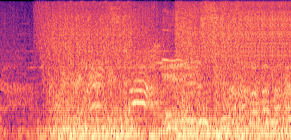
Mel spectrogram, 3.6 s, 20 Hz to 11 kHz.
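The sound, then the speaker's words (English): A rapid, dense flurry of hand slaps, a "1,000-hand slap" move, bursts in after a brief lull and keeps going without pause, loud, with faint tonal sounds mixed underneath. “Yep, even bringing back the 1,000-hand slap, even though it's supposed to be only 100.”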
